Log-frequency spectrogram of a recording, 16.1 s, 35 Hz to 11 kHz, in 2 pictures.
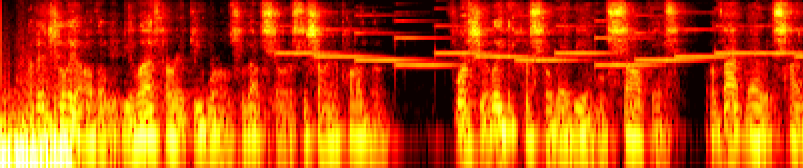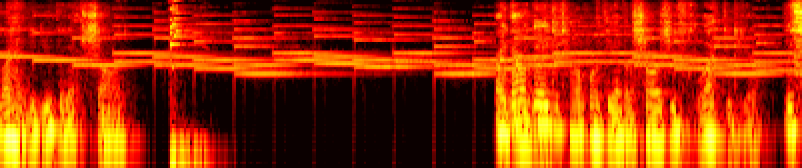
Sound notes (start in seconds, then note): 9.6 clink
